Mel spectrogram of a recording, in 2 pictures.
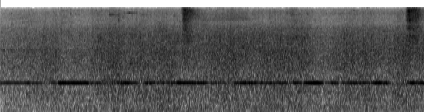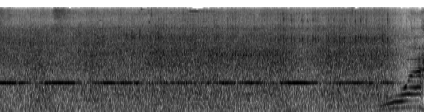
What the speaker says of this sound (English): we're bringing in this Residential Refuse and Recycling of Texas truck right here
